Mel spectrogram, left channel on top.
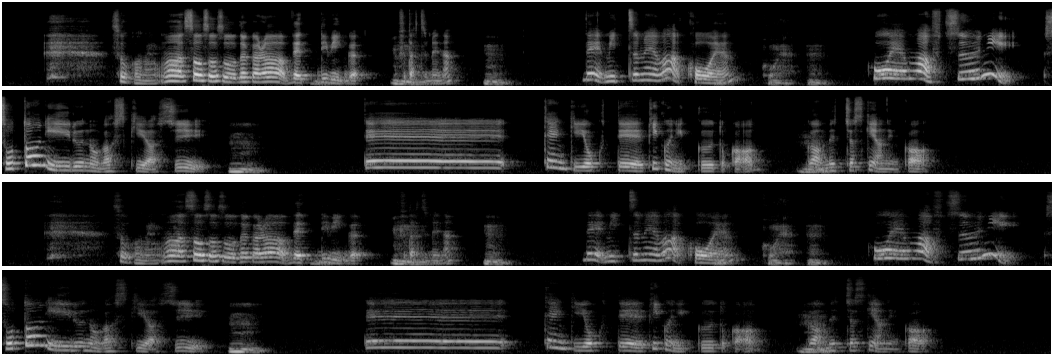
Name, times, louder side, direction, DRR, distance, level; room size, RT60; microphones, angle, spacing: voice 1, 0.4-3.6 4.0-4.5 5.8-7.4 8.7-10.1 10.4-12.5 14.1-15.5 15.9-18.1 18.5-19.8, left 5 dB, 80° left, 0.5 m, -25 dB
voice 2, 3.9-4.4 4.8-5.1 7.1-7.3 7.6-8.3 12.8-13.2 18.4-18.8, right 1 dB, 10° right, 0.4 m, -35 dB
4.4 x 2.5 x 3.7 m
head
